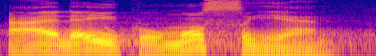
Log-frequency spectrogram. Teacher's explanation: أي ميم الجمع تضم بدون صلة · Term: الضم بدون صلة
